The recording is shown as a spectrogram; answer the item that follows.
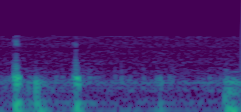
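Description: Three dull, low thuds in quick succession within the first second.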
